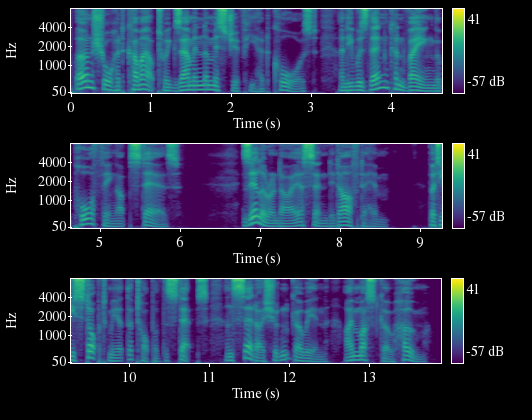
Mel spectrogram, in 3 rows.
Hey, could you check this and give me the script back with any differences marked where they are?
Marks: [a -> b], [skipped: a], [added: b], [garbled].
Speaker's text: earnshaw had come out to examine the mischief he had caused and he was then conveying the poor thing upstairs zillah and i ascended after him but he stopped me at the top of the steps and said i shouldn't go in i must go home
earnshaw had come out to examine the mischief he had caused and he was then conveying the poor thing upstairs zillah and i ascended after him but he stopped me at the top of the steps and said i shouldn't go in i must go home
